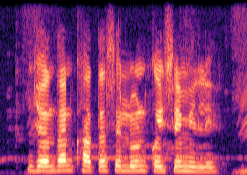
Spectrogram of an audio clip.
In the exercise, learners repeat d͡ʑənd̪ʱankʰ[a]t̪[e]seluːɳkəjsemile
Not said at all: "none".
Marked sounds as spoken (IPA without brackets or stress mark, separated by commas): a, a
